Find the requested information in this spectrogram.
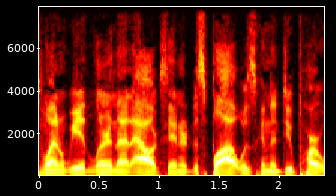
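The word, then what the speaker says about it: Alexandre Desplat: Alexander Desplat. Yes, I know it for a fact. Come on. Why do you think it's pronounced? Well, I can't remember, but I don't think it's that. It is Desplat.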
